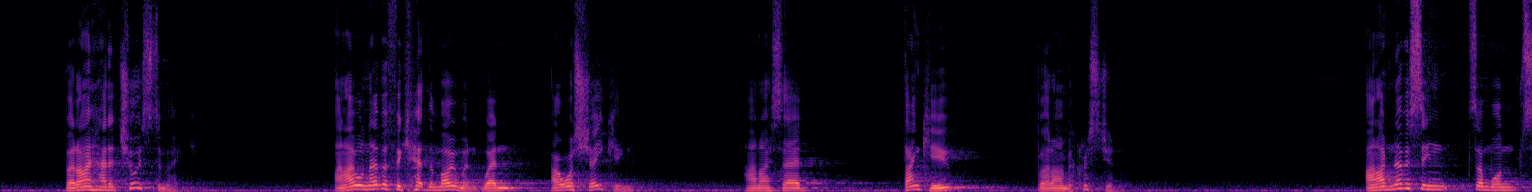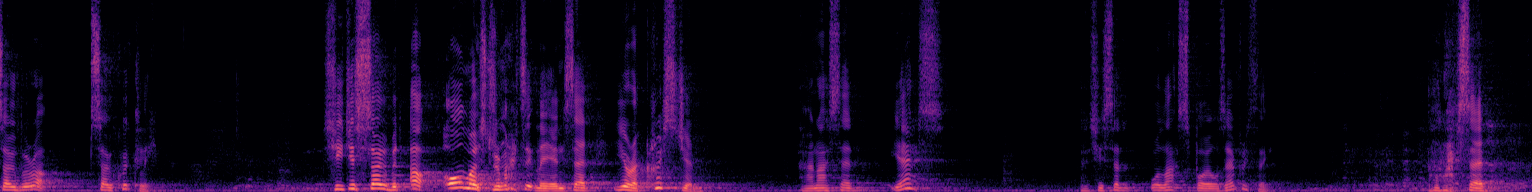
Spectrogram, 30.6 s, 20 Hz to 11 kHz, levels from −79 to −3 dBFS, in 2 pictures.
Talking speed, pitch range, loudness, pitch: 120 wpm, 135-170 Hz, -30 LUFS, 140 Hz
